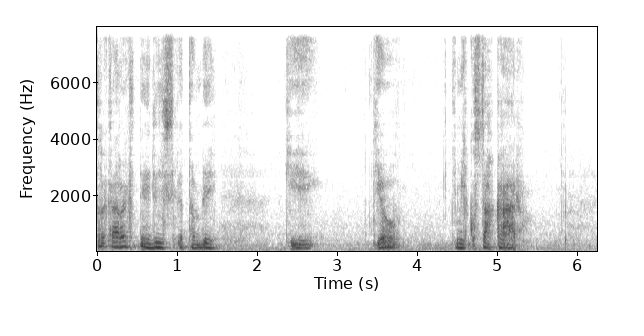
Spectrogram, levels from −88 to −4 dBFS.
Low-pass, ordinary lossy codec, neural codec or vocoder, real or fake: none; none; codec, 16 kHz, 4 kbps, FunCodec, trained on Chinese and English, 50 frames a second; fake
